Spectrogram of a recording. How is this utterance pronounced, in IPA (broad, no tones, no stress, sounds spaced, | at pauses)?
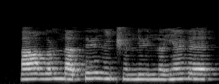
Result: a ðˤ ə ɳ n a θ y ð ĩ t͡ʃ ə̃ n y n ə̃ j ɛ̃ ɳ ɛ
